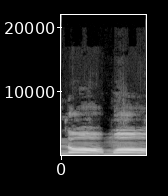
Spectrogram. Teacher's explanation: प्रत्येक वर्ग का अंतिम वर्ण जो है, इसी का उच्चारण जो है नासिका से होता है, नकिया करके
